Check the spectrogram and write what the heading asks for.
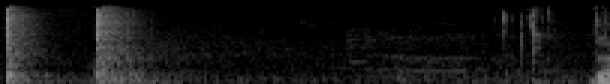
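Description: Fast blitz chess moves: two sharp clacks at the very start, a third of a second apart, from wooden pieces set down on the board and the chess clock's button being hit, then a few lighter clicks near the end.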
